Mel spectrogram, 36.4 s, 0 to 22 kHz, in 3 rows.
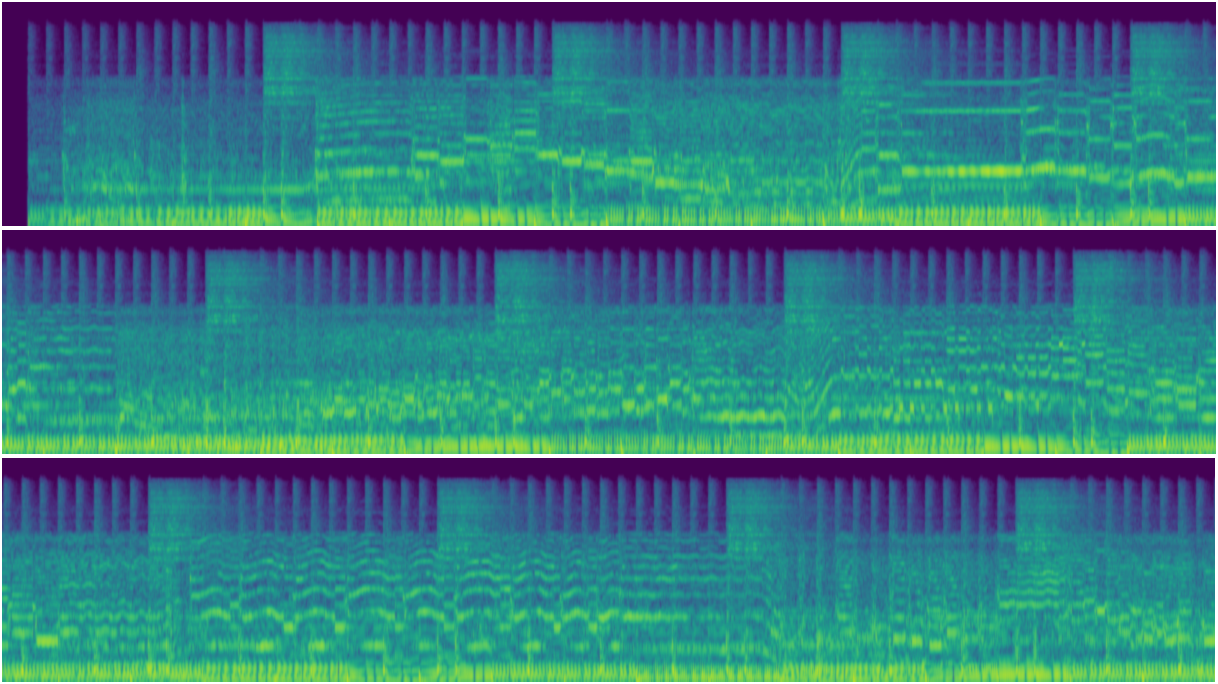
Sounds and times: Electric guitar: 0.3s - 36.4s.

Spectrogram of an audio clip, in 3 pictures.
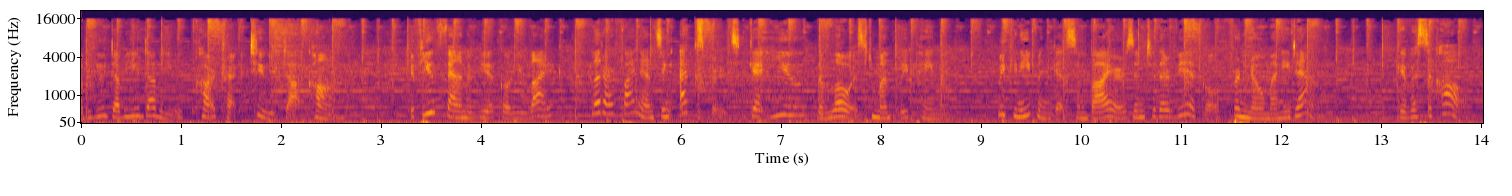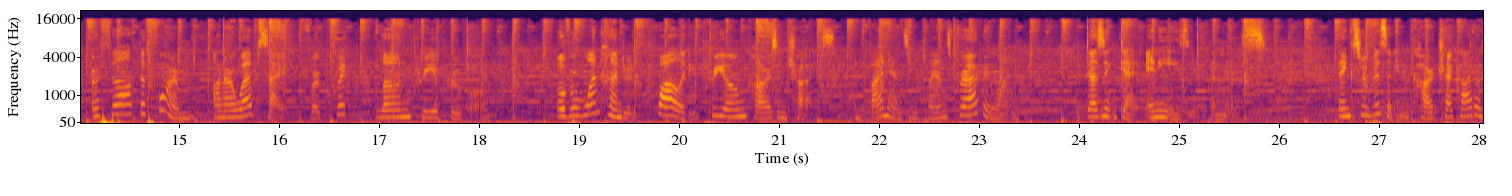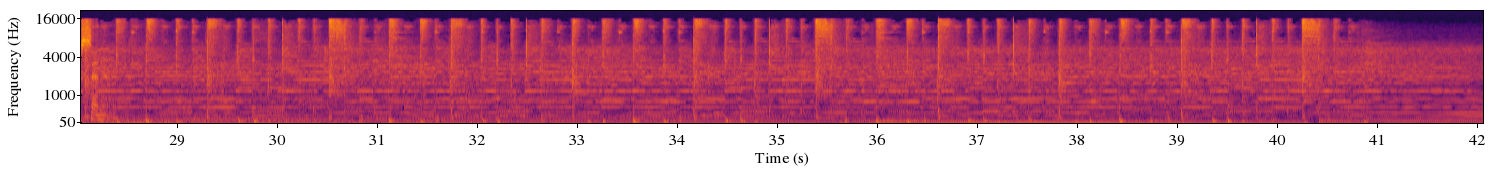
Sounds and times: Speech: 0.0s - 2.7s, 3.3s - 12.4s, 13.2s - 18.1s, 18.8s - 23.4s, 24.0s - 25.9s, 26.6s - 28.4s
Music: 0.0s - 42.0s.

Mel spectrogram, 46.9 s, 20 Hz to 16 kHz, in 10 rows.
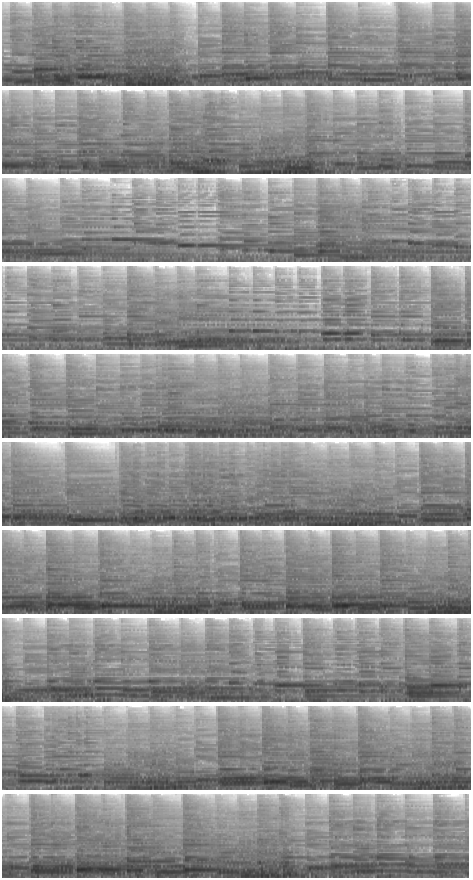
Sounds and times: Harpsichord: 0.0s - 46.8s.

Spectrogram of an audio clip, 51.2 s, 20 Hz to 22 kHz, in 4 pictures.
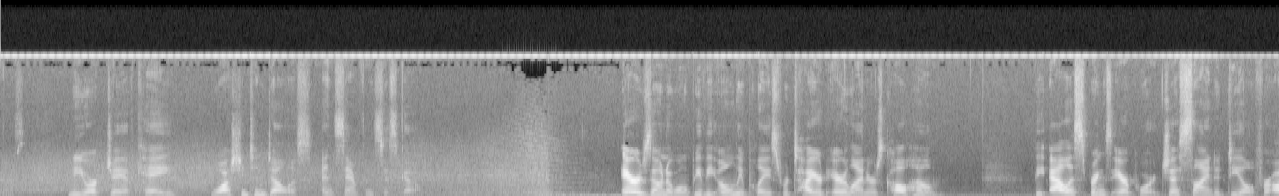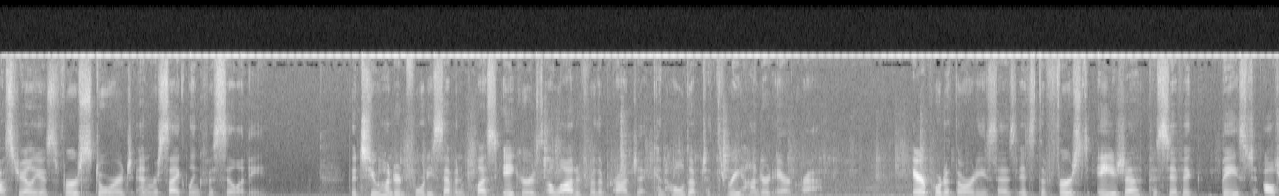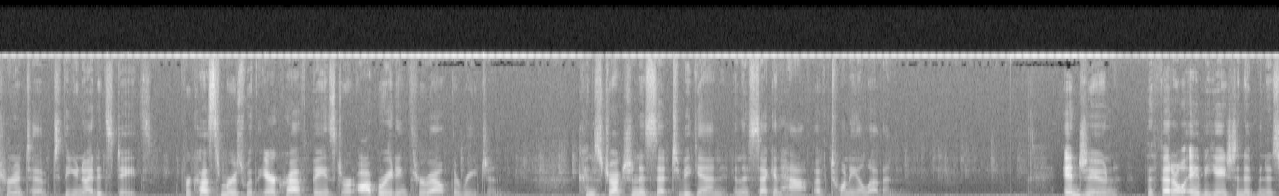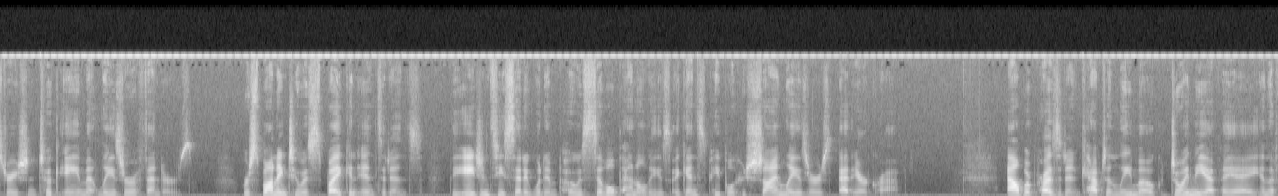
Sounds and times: Speech: 0.0s - 4.2s, 6.2s - 9.4s, 10.4s - 15.5s, 16.3s - 21.2s, 21.9s - 30.6s, 31.4s - 34.7s, 36.2s - 47.4s, 48.4s - 51.1s.

